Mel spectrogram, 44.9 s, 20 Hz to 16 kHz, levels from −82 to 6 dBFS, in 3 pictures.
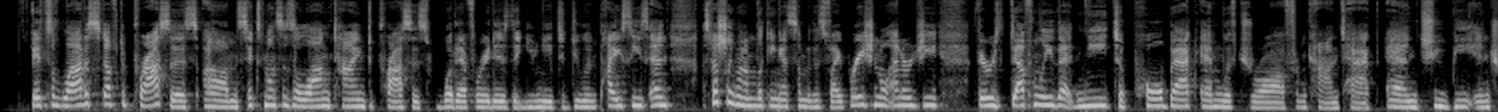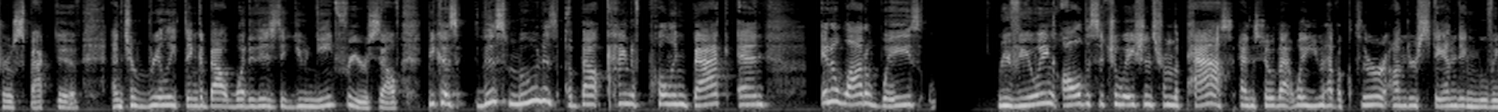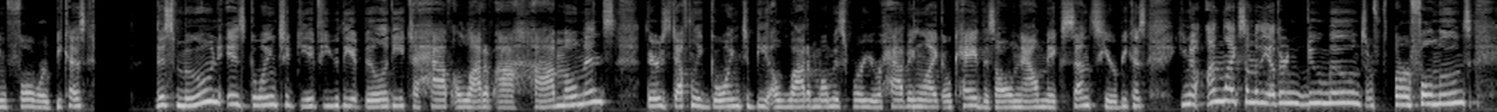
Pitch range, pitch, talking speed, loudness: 210-270 Hz, 235 Hz, 200 wpm, -22 LUFS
